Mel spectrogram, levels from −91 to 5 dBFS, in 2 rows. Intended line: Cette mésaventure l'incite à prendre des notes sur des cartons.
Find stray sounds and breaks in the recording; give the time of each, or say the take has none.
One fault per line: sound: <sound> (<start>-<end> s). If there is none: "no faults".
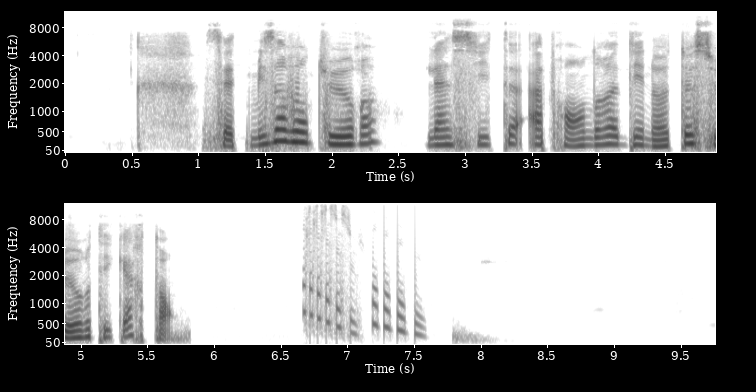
sound: chirp (6.7-7.6 s)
